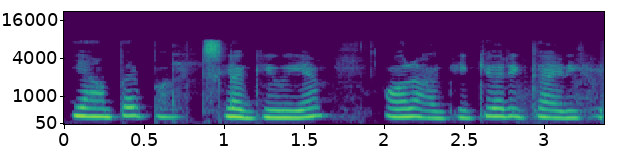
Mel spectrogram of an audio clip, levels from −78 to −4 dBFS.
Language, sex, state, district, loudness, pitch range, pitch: Hindi, female, Bihar, Purnia, -25 LUFS, 260-285 Hz, 275 Hz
